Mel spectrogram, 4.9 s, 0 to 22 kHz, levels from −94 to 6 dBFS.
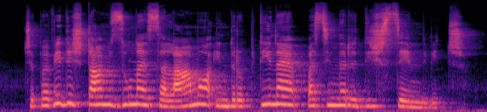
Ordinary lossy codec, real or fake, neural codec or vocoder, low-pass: none; fake; vocoder, 48 kHz, 128 mel bands, Vocos; 19.8 kHz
